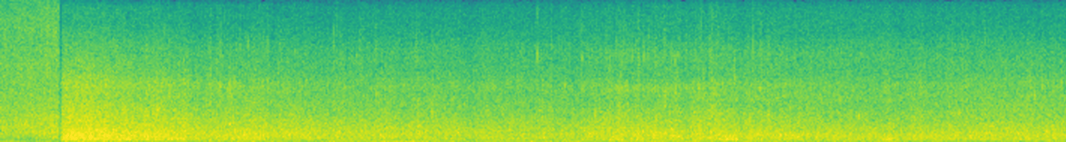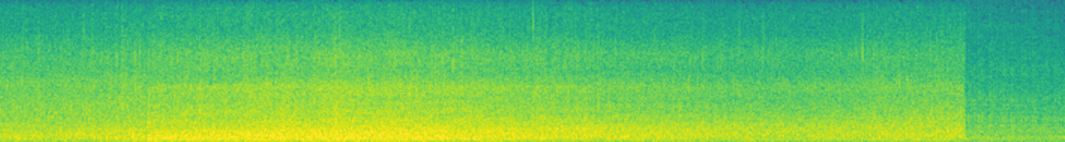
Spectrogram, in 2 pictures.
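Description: Small waves washing in over a sandy beach: a steady rush of foamy surf that swells louder about ten seconds in, then cuts off near the end.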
